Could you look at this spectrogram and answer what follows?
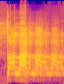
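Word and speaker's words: طلاق: না ভাব আমি এখানে বসে আছি চিন্তা নেই তালাক কি বলে শব্দটা কিন্তু তালাক নয় শিখে যান আজকে শব্দটা তালাক নয় শব্দটা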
